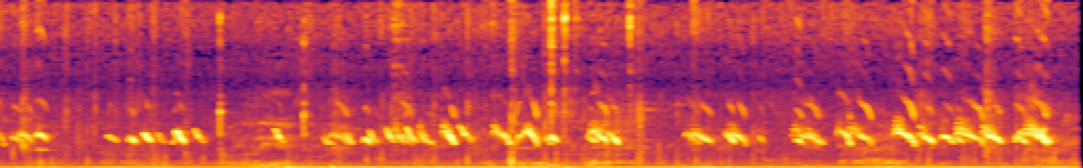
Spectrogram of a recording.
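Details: Colored chickens with a hen: a dense chorus of high, down-slurred chirps from several birds overlapping continuously, over a steady low electrical hum.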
